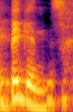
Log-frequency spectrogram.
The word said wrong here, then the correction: Bagans: Did I? It's Bagans.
